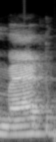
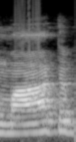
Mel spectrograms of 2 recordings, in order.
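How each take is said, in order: First: The vowel is a flat front 'ae' sound. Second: The vowel is an open 'aa' sound. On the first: The speaker calls it right. "इसको मैट बोलेंगे" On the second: The speaker calls it wrong. "ए से आ कहा ... जो कि बिल्कुल गलत है"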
